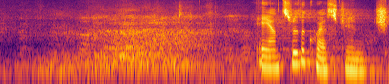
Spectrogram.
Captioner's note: laughter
